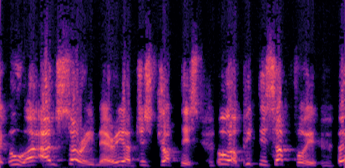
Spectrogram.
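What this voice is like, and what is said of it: Posh British accent, Hugh Grant impression. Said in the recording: “there'll be a British person like ... They Hugh Grant it around, right?”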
